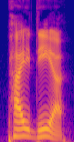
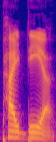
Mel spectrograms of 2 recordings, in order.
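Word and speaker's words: παιδεία: let's check and see it's Pi Dia is is what that word means or is how that word's pronounced pydia or something like that here are some examples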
